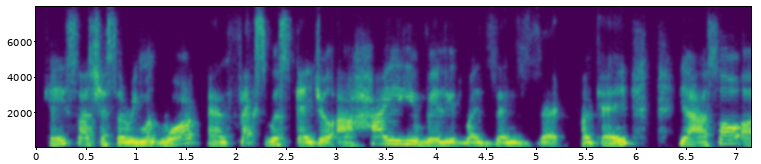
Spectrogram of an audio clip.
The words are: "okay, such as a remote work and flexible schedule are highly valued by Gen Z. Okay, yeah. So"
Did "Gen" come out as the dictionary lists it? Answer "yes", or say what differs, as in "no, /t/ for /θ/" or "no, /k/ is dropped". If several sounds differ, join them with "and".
no, /z/ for /dʒ/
